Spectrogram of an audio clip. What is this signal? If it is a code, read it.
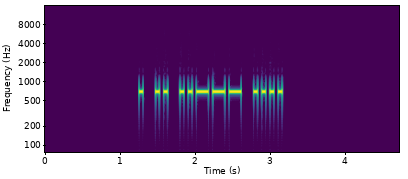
Morse code, heard as a keyed tone, about 22 wpm, 700 Hz. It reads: EI2H
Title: DXCC-100 Call Signs - 4 Characters - 22wpm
